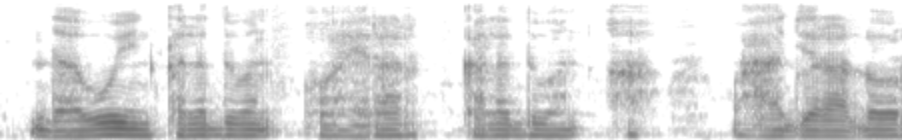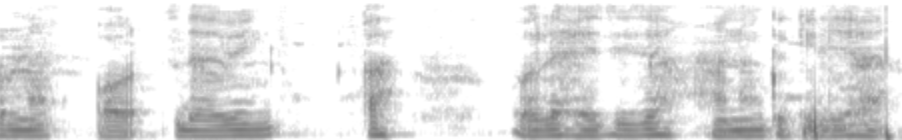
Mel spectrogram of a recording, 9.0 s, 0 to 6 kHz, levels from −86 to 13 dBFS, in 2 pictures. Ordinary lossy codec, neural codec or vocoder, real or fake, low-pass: AAC, 48 kbps; codec, 16 kHz, 16 kbps, FreqCodec, larger model; fake; 5.4 kHz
